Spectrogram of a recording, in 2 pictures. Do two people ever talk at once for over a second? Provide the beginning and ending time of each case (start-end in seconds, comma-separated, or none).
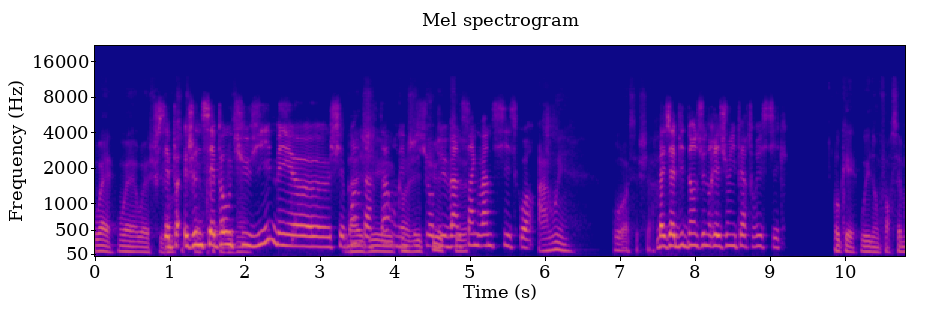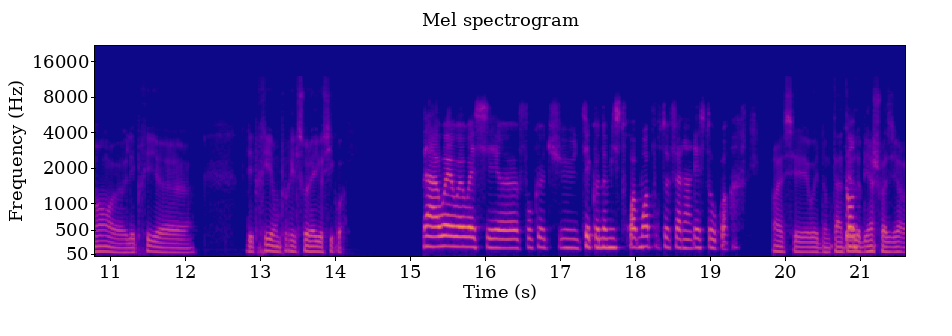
0.8-2.1, 3.3-5.0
